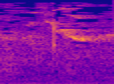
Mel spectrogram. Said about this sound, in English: So, there they go again. So this is a four-party ride, even with something so beautiful like the birds chanting.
